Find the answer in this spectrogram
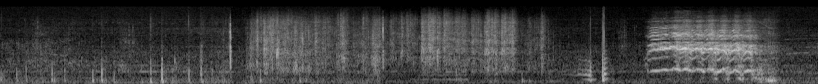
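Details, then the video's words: Six-month-old Lusitano filly at a Brazilian stud farm, giving a loud, quavering whinny near the end, preceded by hoof clip-clops and bursts of rustling noise, with a person speaking Portuguese. "Pandora Aguilar 6 meses Cavalos puro sangue Lusitanos"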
